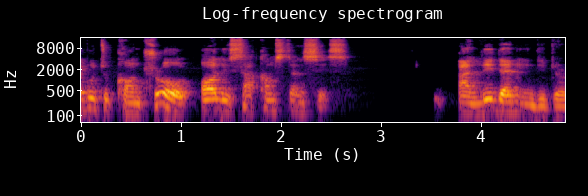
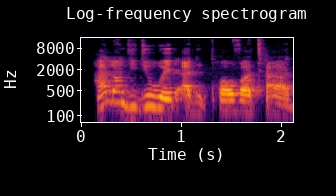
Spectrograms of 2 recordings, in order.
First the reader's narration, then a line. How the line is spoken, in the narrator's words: the professor asked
